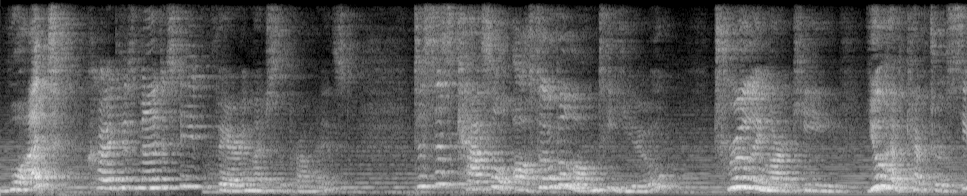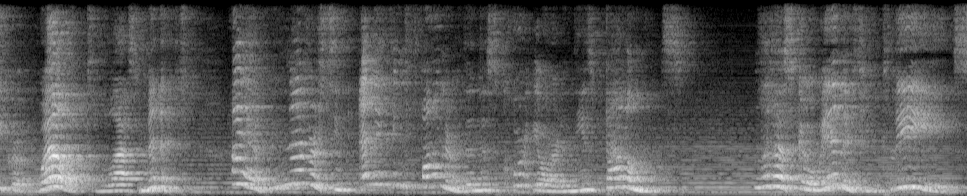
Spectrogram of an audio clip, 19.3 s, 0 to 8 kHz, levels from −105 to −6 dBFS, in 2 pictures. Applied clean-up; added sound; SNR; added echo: none; Musical instrument; 19 dB; reverberation time 0.8 s.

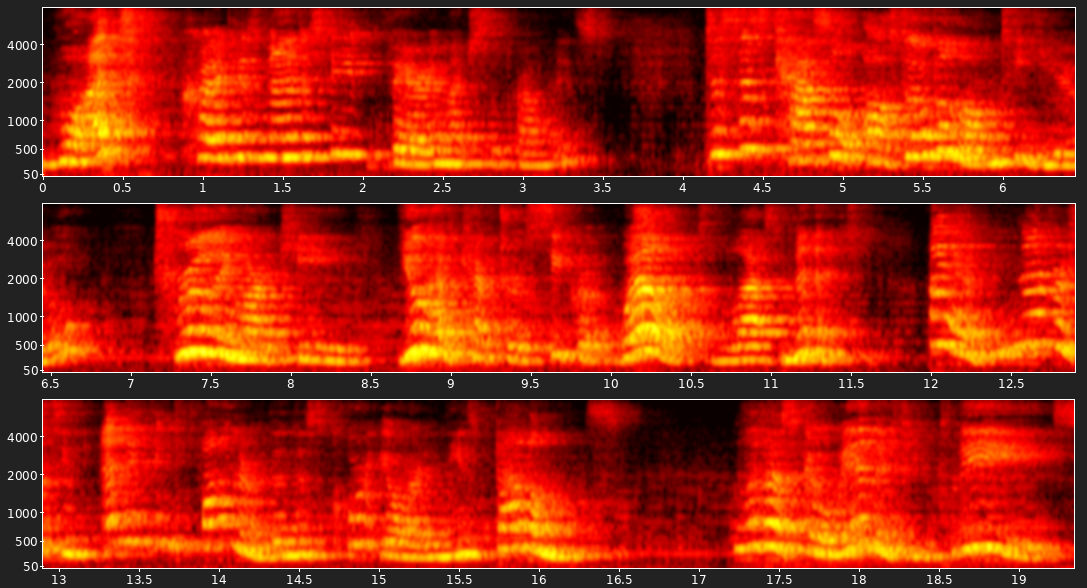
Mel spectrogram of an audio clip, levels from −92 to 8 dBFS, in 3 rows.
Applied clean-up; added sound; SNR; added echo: neural separator model SepFormer DNS4.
